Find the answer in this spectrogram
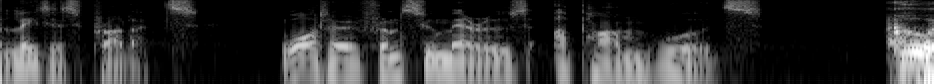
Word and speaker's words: Apam: Here is one of their latest products, water from Sumeru's Apam Woods. Oh, it's a palm? I didn't realize that's how you pronounce it. I thought it was Apom, like the Pokemon.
